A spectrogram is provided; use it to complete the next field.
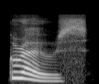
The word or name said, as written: grows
